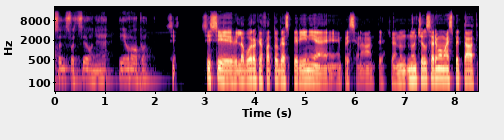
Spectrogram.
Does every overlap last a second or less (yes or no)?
yes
